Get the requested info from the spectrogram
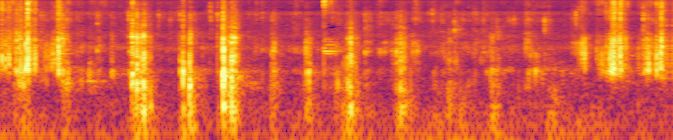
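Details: A German Shepherd eats its food indoors. Separate crunchy bites come every half second or so between short quiet gaps, with a few sharp cracks of kibble breaking.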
